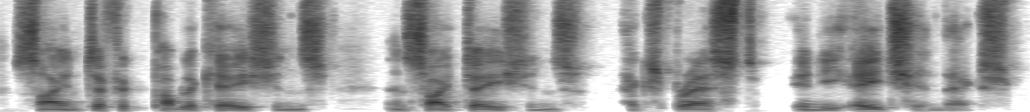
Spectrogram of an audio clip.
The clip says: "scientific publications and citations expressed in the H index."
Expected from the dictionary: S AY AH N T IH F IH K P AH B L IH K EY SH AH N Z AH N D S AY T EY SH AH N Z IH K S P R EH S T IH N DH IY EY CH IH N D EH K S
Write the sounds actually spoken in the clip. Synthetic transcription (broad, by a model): S AY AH N T IH F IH K P AH B L IH K EY SH AH N Z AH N S AY T EY SH AH N Z IH K S P R EH S T IH N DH IY EY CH IH N D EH K S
